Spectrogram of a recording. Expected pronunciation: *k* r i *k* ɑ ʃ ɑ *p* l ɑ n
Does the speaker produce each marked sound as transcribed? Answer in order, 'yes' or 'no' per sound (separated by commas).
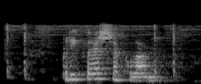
no, yes, no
